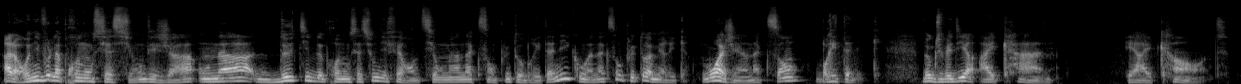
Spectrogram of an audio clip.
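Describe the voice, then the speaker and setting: A man giving a video lesson, explaining grammar as an English tutor in an expressive teaching voice. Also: medium pitch, a little fast, slightly rough. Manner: lively, expressive teaching voice with frequent fillers.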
